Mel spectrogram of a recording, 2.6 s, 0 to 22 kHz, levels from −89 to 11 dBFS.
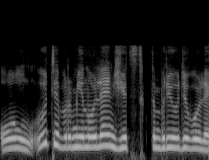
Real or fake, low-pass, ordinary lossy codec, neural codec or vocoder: fake; none; none; codec, 16 kHz, 4.8 kbps, FACodec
